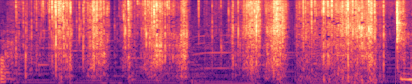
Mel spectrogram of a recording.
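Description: Plastic snack-cake wrapper crinkling and tearing as it is pulled open by hand, a dense run of irregular crackles.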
